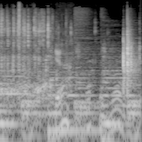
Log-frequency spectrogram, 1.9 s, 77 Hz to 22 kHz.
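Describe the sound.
Three six-sided dice (3d6) clatter and rattle briefly across a surface in a tabletop game roll, coming up 6, 4 and 1, a cluster of sharp, bright clicks near the end, heard beneath people talking.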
